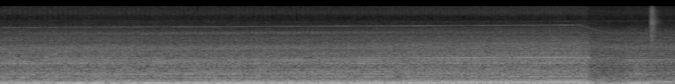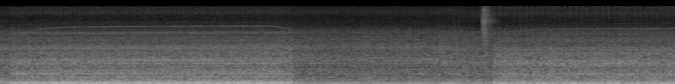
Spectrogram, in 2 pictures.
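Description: A truck engine drones steadily, dropping and rising as gears change.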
